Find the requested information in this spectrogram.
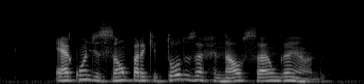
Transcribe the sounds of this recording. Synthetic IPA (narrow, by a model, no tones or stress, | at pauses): ɛɐkõd͡ʒisɐ̃w̃paɾɐkɪt̪od̪ʊzɐfinawsajɐ̃w̃ɡɐ̃ɲɐ̃nd̪ʊ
